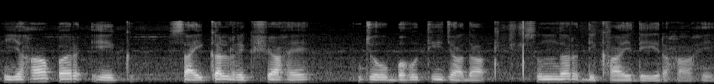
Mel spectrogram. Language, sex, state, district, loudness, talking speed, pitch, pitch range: Hindi, male, Madhya Pradesh, Dhar, -19 LUFS, 125 wpm, 110 Hz, 105-120 Hz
